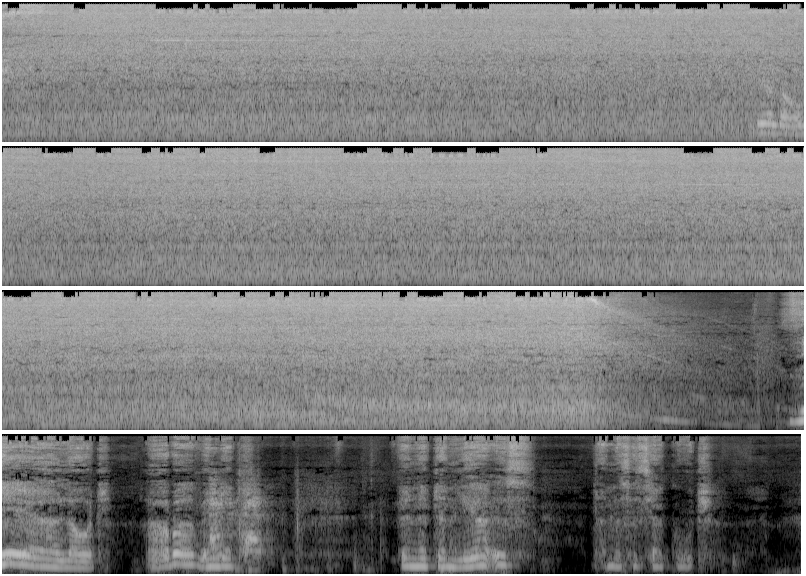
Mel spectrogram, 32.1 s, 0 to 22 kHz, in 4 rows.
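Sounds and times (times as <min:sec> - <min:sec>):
vacuum suction motor rushing air: 0:00.0 - 0:23.9.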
